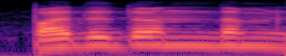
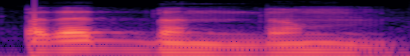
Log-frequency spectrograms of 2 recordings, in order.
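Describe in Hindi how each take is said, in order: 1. 'dva' से पहले वाले अक्षर पर कोई अतिरिक्त जोर नहीं है। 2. 'dva' से पहले वाले अक्षर पर अतिरिक्त जोर है। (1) "नहीं" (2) "द पे थोड़ा सा जोर दो"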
